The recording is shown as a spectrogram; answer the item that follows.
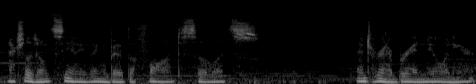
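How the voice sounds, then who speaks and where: A man with a creaky, gravelly edge talks casually on a livestream, muttering to himself and often slipping into a near whisper. Music plays clearly behind his voice. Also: mid-range voice, steady tone, a little fast. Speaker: streamer. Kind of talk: casual livestream chat while troubleshooting settings.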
